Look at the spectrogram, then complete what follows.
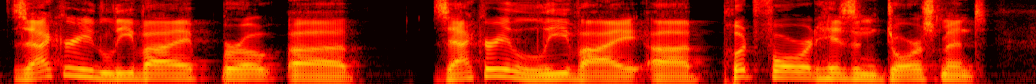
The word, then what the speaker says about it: Levi: Zachary Le tell me it's Levi it's not Levy Levy makes more sense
